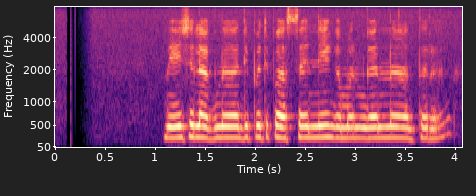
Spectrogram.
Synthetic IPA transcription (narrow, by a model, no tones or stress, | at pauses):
meːʃɐlaɡnaːd̪ʱipət̪ipasanːeɡɐmanɡanːaːt̪əɾə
